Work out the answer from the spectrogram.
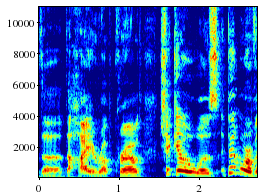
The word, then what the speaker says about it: Chico: up with his chico his brother yes it's pronounced chico he often speaks in this faux italian accent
